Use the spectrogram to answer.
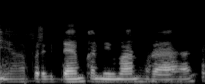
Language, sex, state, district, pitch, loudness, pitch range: Hindi, male, Chhattisgarh, Korba, 125 Hz, -27 LUFS, 125-130 Hz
